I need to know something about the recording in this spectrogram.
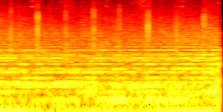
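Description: Music playing, with the quick footsteps of a person running on hard ground.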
